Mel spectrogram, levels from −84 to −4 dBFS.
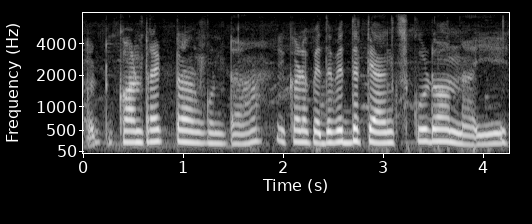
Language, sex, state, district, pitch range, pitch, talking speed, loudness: Telugu, female, Andhra Pradesh, Sri Satya Sai, 220-250 Hz, 240 Hz, 110 wpm, -17 LUFS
